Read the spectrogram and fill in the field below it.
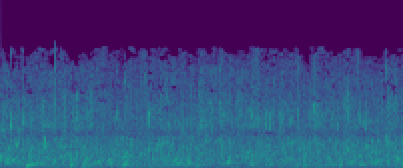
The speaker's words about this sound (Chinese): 听着小溪的流水声，伴随着鸟儿 在枝头的鸣叫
